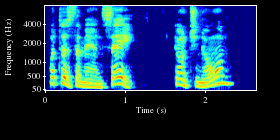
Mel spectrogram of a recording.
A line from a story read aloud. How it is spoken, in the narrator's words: in a masterpiece of Irish brogue said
